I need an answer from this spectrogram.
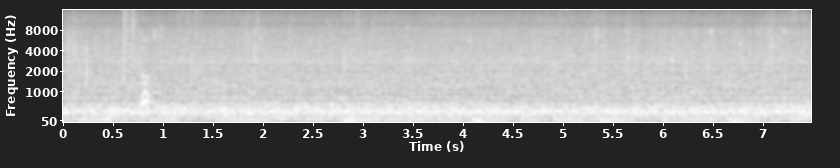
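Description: Browned pork and freshly added vegetables sizzling steadily in a hot frying pan as they are stir-fried with a wooden spoon.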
